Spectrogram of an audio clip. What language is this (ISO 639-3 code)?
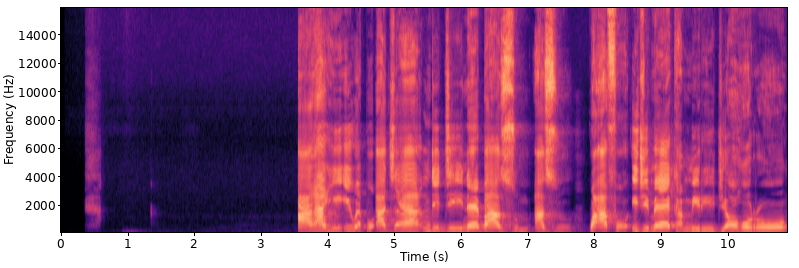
ibo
